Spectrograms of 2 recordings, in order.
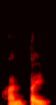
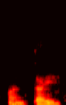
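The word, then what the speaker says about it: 反対: मतलब T series, D series, R series, N series, इसके या इसके बाद आया, मतलब न के बाद अगर इस चारों सीरीज में से कौन सा भी वर्ड रहेगा तो फिर मोरा को हम न प्रोनाउंस करेंगे.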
